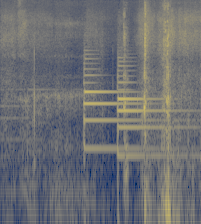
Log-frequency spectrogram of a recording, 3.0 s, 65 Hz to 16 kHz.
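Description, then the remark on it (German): A doorbell chimes a clear two-note ding-dong at 4:30 at night, its tones ringing on and overlapping, fairly loud against a quiet background with a couple of faint knocks. “Wer klingelt denn da, Schatz?”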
